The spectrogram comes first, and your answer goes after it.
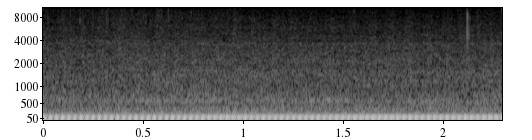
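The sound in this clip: Canal boat engine running with the throttle being opened: a loud, steady, low throbbing rumble with an even mechanical pulse and no other sounds.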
